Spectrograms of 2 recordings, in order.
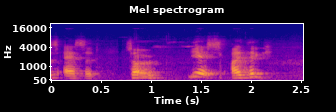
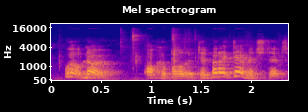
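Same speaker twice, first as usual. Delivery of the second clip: plain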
